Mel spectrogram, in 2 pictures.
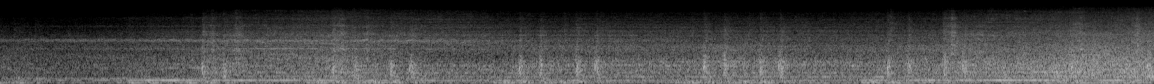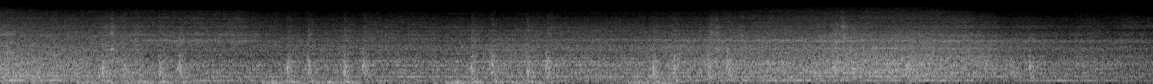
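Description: South Western Railway multi-carriage passenger train passing close by, its wheels clicking over the rail joints with a steady low hum underneath. It grows loud about a second and a half in and begins to fade near the end as it moves away.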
